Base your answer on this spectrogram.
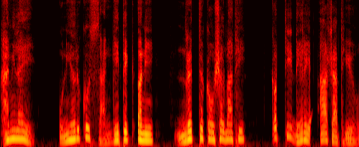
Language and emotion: Nepali, sad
